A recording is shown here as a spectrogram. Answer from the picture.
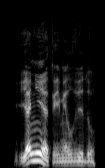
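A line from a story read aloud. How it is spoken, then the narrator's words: Grumbling. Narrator (Russian): проворчал он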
